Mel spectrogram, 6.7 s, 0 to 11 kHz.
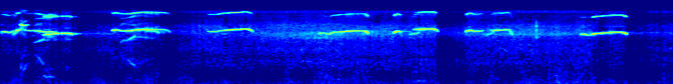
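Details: Osprey young at Barnegat Light, New Jersey, 13 September 2021, calling as the father brings fish. Spaced, drawn-out high whistles, some slurred downward, rise over a steady background hiss.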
